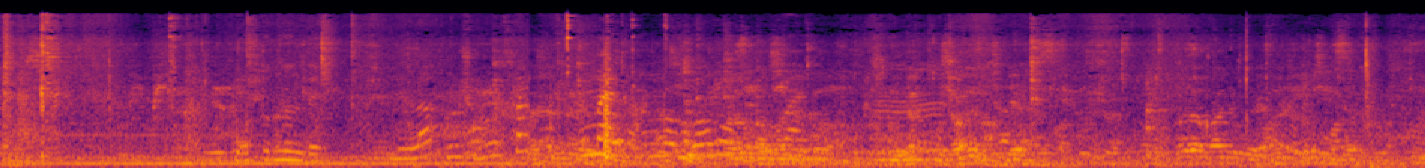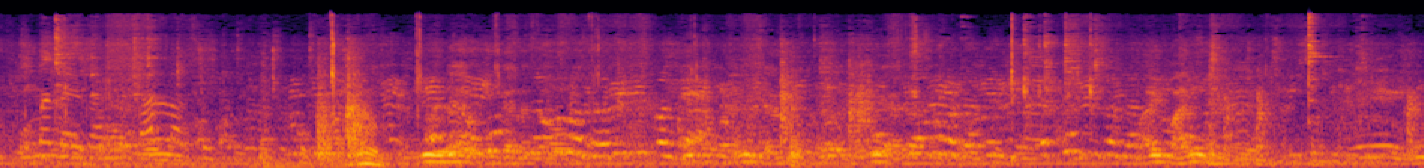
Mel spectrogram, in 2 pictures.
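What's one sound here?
Young people chat casually close by.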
